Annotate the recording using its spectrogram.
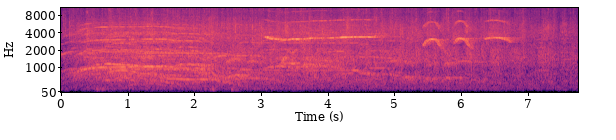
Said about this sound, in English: Thank you for your kind applause, and we welcome both of our candidates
